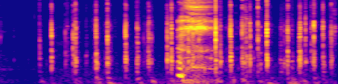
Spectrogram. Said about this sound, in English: Is that a typewriter? No, I'm actually, I've upgraded to a computer. So I am using like a computer now.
